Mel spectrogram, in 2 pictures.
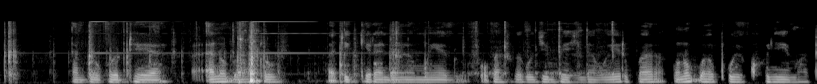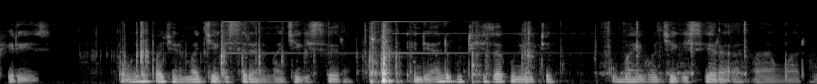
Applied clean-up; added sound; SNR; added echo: none; Telephone; 2 dB; none.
